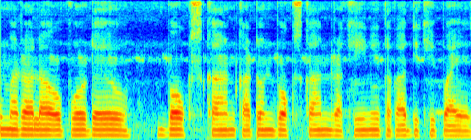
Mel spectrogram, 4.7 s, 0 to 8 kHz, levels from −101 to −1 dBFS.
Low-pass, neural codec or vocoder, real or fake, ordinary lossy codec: none; codec, 16 kHz, 8 kbps, FunCodec, trained on Chinese and English, 25 frames a second; fake; none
